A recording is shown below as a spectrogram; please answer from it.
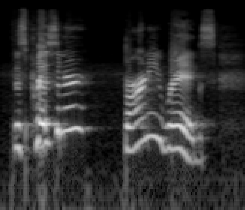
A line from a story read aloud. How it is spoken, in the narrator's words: Thomas Gates yells at Riggs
